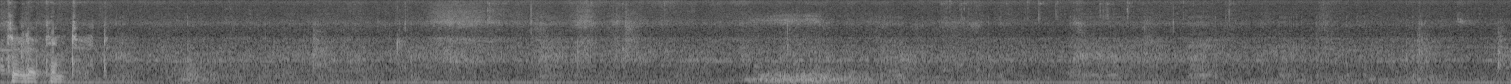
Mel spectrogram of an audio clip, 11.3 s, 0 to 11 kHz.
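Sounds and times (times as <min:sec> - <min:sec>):
speech: 0:00.0 - 0:00.8
wind: 0:00.0 - 0:11.2
thunder rumbling: 0:05.5 - 0:08.2.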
